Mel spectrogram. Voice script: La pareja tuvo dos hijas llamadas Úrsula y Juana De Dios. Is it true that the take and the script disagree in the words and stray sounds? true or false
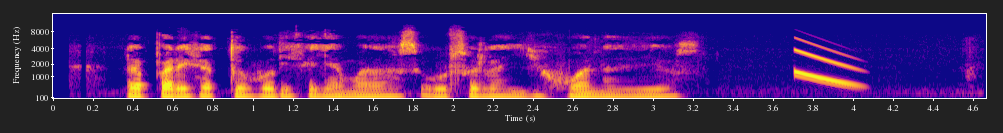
true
